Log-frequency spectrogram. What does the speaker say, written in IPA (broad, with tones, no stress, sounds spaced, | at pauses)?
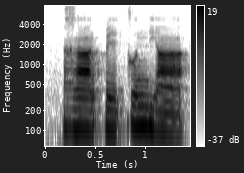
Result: ɣ ã˨ k͡p e˨ k ʊ˦ n j ã˨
